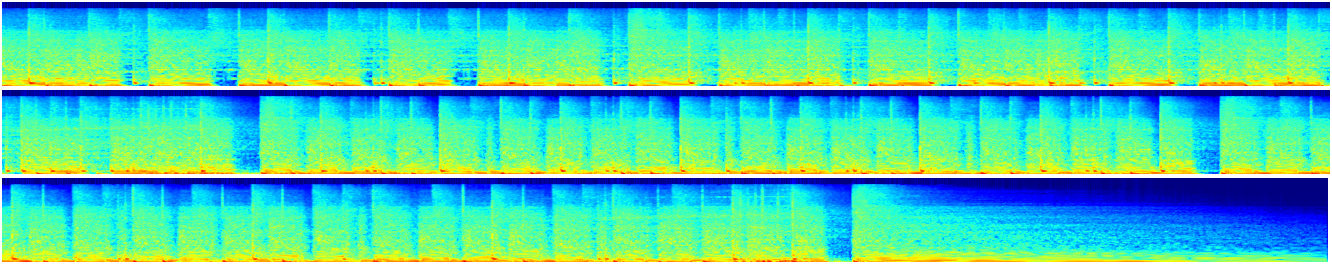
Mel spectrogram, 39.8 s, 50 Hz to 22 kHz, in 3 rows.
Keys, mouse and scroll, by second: 1.1-3.1 drag, 3.9 click, 4.0 ctrl+space, 4.1 ctrl+click, 4.2 ctrl+space, 5.4 ctrl+click, 9.0 click, 9.7-12.3 drag, 12.5-16.4 drag, 16.4 ctrl+t, 16.8-18.9 drag, 19.2 ctrl+space, 19.4 click, 19.6 ctrl+click, 20.2-21.3 ctrl+drag, 21.3 ctrl+t, 21.6-23.0 drag, 23.0 space, 23.4 ctrl+click, 23.9 ctrl+space, 24.0 ctrl+click, 24.5-26.0 ctrl+drag, 26.0 right click, 26.5 click, 32.5 click, 32.6-37.4 drag, 38.2 ctrl+space, 38.9 ctrl+click, 39.1 ctrl+space.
